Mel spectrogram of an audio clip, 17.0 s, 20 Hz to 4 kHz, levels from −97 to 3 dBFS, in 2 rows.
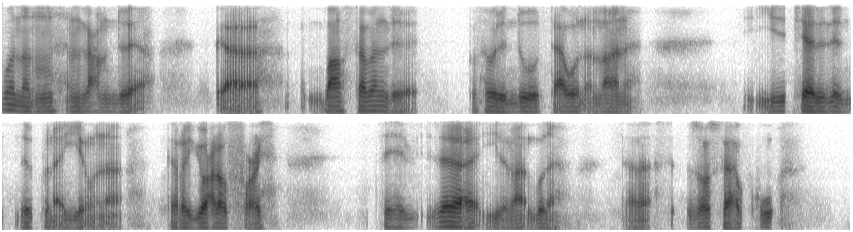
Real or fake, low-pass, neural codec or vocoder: fake; 3.6 kHz; codec, 16 kHz, 0.8 kbps, ZipCodec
